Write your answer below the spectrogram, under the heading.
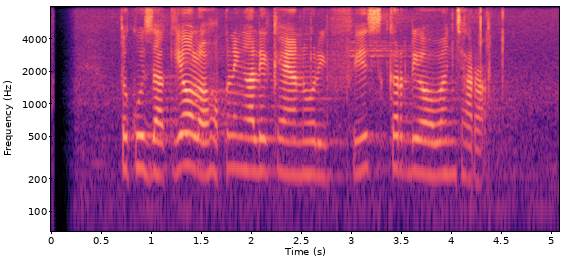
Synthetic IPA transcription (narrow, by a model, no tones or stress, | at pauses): t̪ukuzakiɔlɔɦɔk̚niŋalikajanuɾifɪskɨrdiwawaɲt͡ʃaɾa̰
